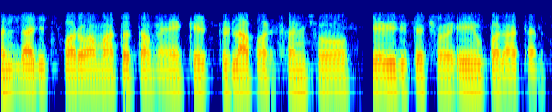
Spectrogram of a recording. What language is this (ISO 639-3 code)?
guj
